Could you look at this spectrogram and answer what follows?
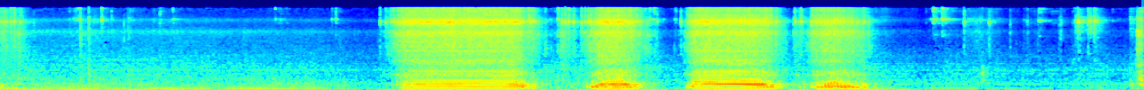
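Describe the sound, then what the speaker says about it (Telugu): A sewing machine stitches a plain frock in several loud, close bursts of whirring motor and needle clatter, separated by short pauses, with quieter room sound before the first run. "క్లీన్గా స్టిచ్చింగ్ చేసుకొని"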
